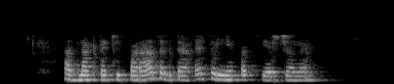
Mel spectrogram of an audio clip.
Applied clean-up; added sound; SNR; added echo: none; none; none; reverberation time 0.3 s.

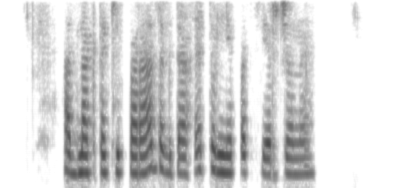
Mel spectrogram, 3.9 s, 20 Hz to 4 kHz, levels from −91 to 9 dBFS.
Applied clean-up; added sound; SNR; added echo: none; none; none; none.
